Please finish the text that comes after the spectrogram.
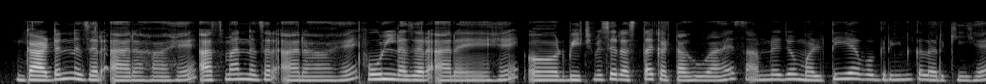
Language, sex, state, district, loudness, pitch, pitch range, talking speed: Hindi, female, Bihar, Saharsa, -22 LUFS, 205 Hz, 190-225 Hz, 195 wpm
